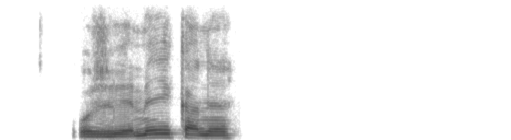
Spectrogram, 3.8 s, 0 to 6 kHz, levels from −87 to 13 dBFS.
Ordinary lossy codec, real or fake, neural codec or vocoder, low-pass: Opus, 24 kbps; real; none; 5.4 kHz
